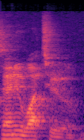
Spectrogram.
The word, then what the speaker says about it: Vanuatu: It's pronounced Vanuatu. Okay. Vanuatu. Vanuatu.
